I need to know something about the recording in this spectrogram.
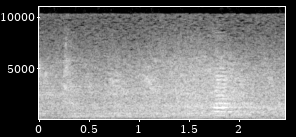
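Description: Street traffic with a car running, and one short car-horn toot near the end.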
